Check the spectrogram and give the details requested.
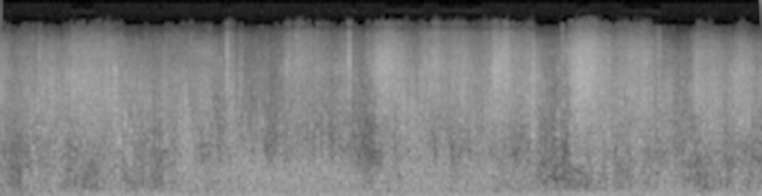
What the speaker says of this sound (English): Oh, there we go, a little bit of a gust.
